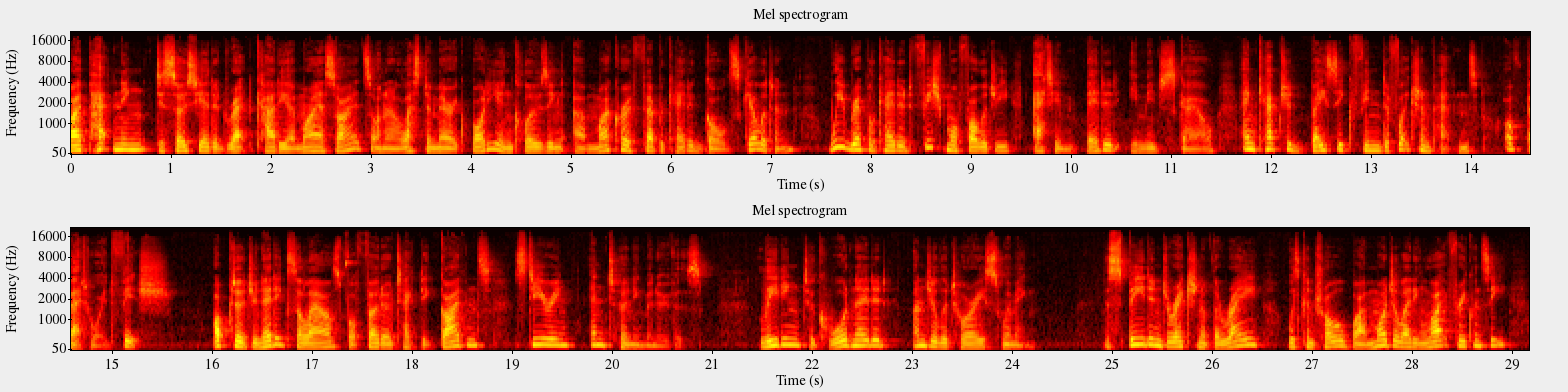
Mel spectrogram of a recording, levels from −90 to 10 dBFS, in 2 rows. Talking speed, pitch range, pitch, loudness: 120 wpm, 125-185 Hz, 155 Hz, -27 LUFS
